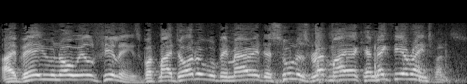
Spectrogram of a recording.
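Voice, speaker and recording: An actor playing a proud, firm middle-aged father in a 1970s radio drama, measured and courteous. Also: high-pitched, expressive, noisy background. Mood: resolute. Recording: muffled vintage radio recording.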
